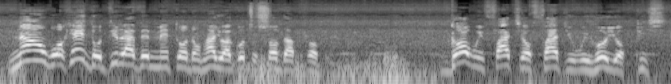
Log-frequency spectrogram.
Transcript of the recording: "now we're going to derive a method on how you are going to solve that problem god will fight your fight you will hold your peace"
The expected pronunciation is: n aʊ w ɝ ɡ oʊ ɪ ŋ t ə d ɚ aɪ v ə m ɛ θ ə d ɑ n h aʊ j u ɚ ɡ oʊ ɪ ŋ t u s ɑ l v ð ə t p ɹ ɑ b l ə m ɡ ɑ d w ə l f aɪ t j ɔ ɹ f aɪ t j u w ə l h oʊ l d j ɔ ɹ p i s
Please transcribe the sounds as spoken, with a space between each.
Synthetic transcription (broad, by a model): n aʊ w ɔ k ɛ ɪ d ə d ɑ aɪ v ə m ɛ t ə d ɑ n h aʊ j u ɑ ɡ oʊ t u s ɑ l v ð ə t p ɹ ɑ b l ə m ɡ ɑ d w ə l f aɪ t j ɔ f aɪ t j u w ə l h oʊ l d j ɔ p i s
